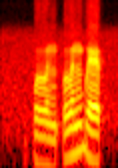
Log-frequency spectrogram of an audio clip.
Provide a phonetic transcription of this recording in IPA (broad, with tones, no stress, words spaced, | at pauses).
pɤː˧˩n ʔɤː˧˥n bɛː˧p̚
